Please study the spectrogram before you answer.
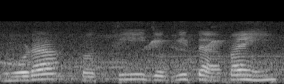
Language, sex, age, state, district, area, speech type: Odia, female, 45-60, Odisha, Sundergarh, urban, spontaneous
